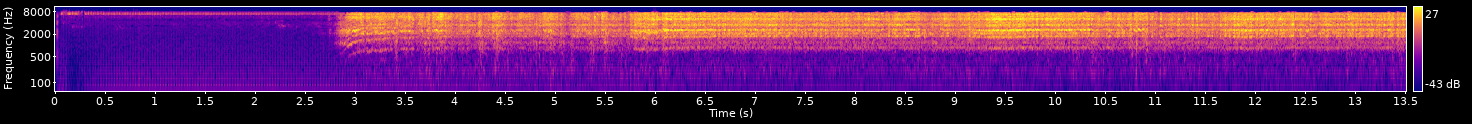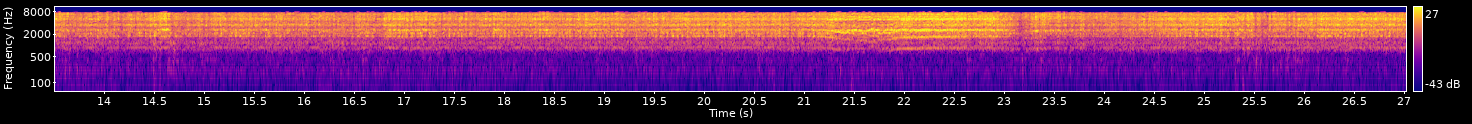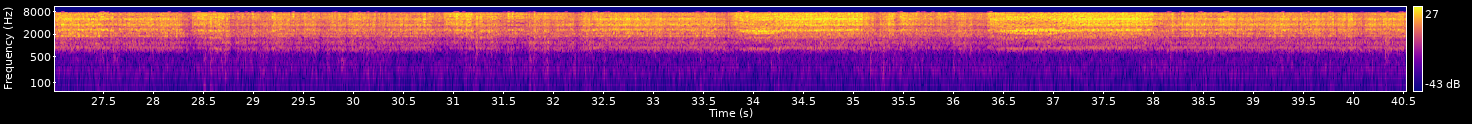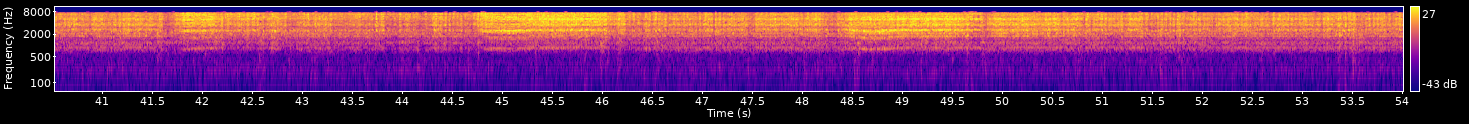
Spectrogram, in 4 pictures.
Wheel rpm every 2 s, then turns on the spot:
0, 110, 230, 230, 230, 230, 230, 230, 240, 240, 230, 230, 230, 230, 230, 230, 230, 230, 220, 230, 230, 230, 230, 230, 230, 230, 230.
none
